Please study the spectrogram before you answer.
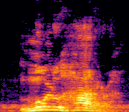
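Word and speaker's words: Muladhara: system the root chakra the Sanskrit word is pronounced moodle Hara the color associated with this chakra is going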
